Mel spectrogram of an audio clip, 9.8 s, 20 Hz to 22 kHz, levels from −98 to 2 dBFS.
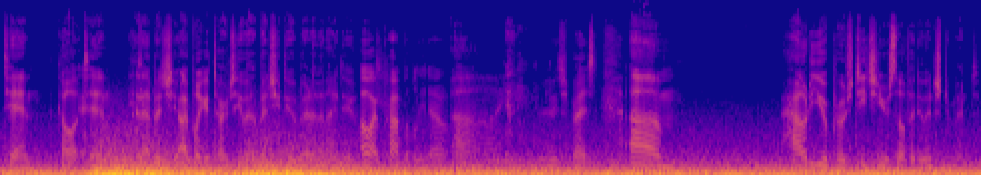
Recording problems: wind noise on the microphone; heavy; 3 dB above the speech

